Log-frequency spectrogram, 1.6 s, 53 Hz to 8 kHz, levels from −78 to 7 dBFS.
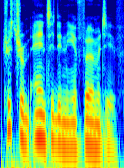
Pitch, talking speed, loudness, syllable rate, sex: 110 Hz, 195 wpm, -15 LUFS, 8.1 syllables/s, male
